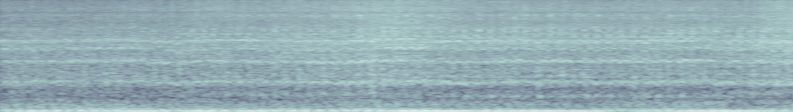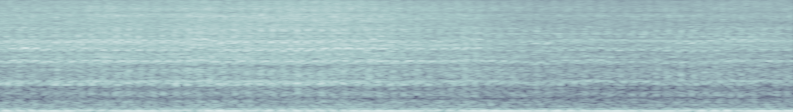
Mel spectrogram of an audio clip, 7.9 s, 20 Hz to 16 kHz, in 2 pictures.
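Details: Honda ST1300 motorcycle engine at a deep, steady idle with a dull knock pulsing through the low rumble; the source of the knock can't be pinned down by ear.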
